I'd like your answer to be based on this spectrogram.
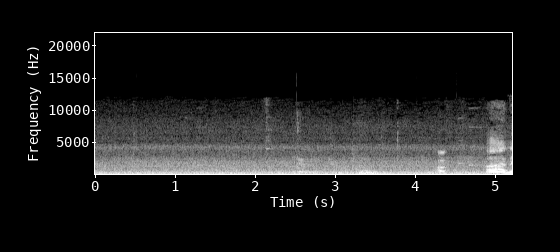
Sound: engine turns off

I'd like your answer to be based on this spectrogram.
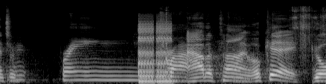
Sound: buzzer

